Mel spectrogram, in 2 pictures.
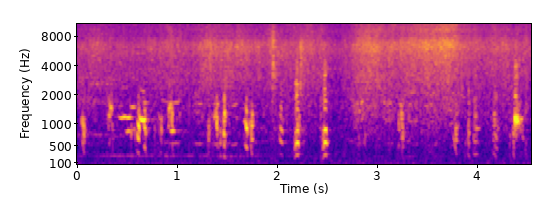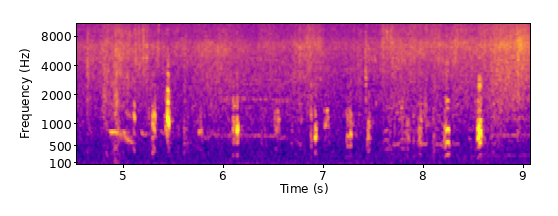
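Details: Hens clucking, sharp single clucks spaced roughly every half second alongside a few short tonal calls, steady low hiss beneath the flock.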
